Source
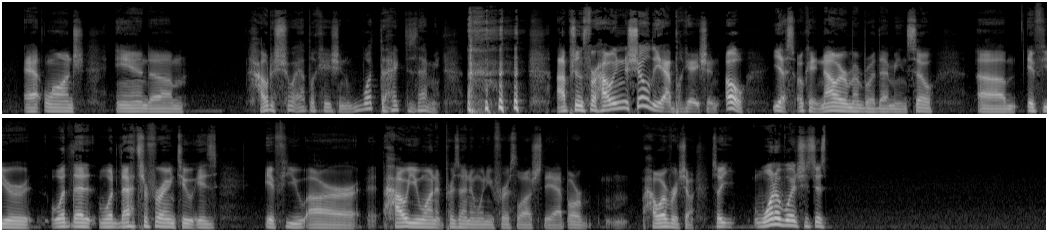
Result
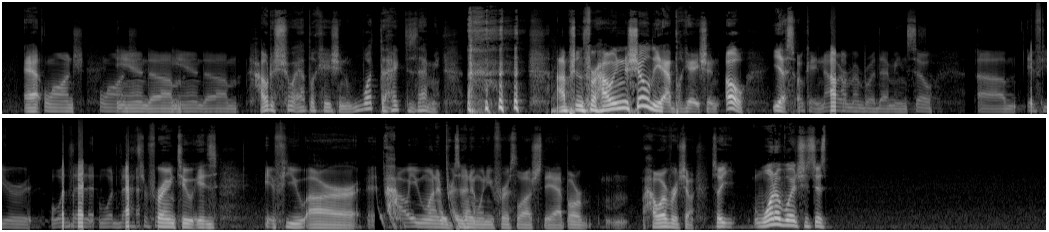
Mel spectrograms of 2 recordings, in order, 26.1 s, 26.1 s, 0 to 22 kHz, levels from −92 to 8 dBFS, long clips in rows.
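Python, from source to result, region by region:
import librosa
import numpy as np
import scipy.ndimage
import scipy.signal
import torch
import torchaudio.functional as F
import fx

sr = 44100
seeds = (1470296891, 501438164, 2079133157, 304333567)

y = fx.chain(x, sr, fx.lowpass(hz=2000.0, slope=6),
    fx.level_steps(step_db=13),
    fx.echo_single(ms=689, db=-6.5), at=(0.53, 3.24))
y = fx.chain(y, sr, fx.bass_treble(bass_db=10, treble_db=-14),
    fx.auto_swell(attack_ms=104.0),
    fx.env_flatten(amount_pct=50), at=(6.86, 8.25))
y = fx.chain(y, sr, fx.level_steps(step_db=23),
    fx.echo_single(ms=131, db=-22.0),
    fx.doppler_dist(depth_ms=0.57), at=(9.96, 15.01))
y = fx.chain(y, sr, fx.high_shelf(hz=9700.0, db=-9.5),
    fx.over_compress(threshold_db=-36.0, ratio=-1.0), at=(15.58, 16.59))
y = fx.chain(y, sr, fx.over_compress(threshold_db=-34.0, ratio=-1.0),
    fx.peak_eq(hz=450.0, db=6.5, octaves=0.55),
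    fx.dispersion(late='lows', ms=124.0, hz=550.0), at=(17.71, 18.97))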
